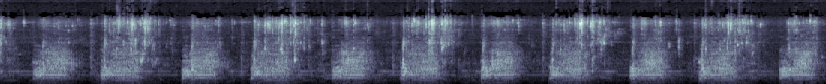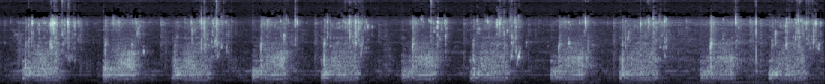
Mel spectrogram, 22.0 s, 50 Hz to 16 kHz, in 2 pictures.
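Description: Electrolux LTE 12 top-load washing machine's agitator churning a load of microfibre blankets in water. The water swishes in an even rhythm, a little more than one stroke a second, over a steady motor hum.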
